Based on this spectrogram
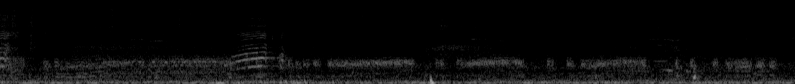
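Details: Five-month-old Buff Brahma rooster crowing in the morning: a rising harmonic start then a long, sustained, fairly level crow lasting a few seconds, over steady low rumbling background noise with a couple of sharp clicks.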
